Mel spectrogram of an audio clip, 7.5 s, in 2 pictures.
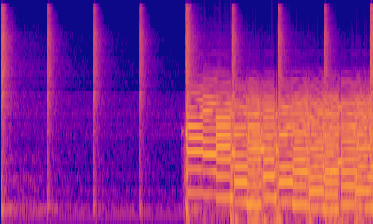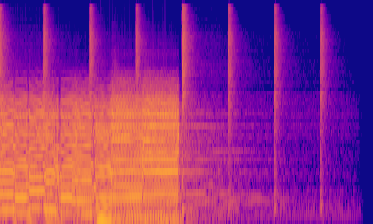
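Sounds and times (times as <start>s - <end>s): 
guitar licks: 1.8s - 6.3s.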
